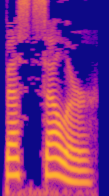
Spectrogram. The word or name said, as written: bestseller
